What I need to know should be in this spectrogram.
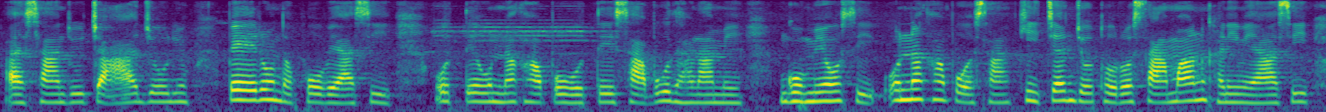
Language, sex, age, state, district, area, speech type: Sindhi, female, 30-45, Gujarat, Surat, urban, spontaneous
